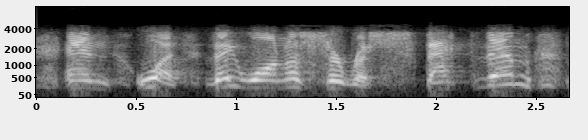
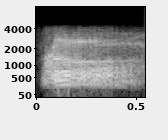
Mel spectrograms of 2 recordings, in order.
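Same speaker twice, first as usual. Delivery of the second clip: short throaty "ugh"; rough exhale; grunt after a drink. Real, not acted. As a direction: let out a post-swig groan.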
